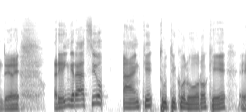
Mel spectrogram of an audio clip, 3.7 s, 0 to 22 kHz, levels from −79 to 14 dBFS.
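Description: At 0.89 s a packet of this speech arrived late and the jitter buffer ran dry, causing a short stall from a late packet. The receiver stretched the last sound by 56 ms until 0.97 s, then resumed where it stopped, so nothing is lost but the sound briefly hangs with a faint buzz or dip.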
